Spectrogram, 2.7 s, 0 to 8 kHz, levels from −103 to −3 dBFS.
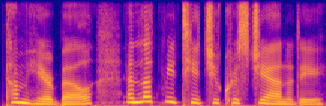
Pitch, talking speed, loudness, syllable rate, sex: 230 Hz, 200 wpm, -16 LUFS, 5.4 syllables/s, female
